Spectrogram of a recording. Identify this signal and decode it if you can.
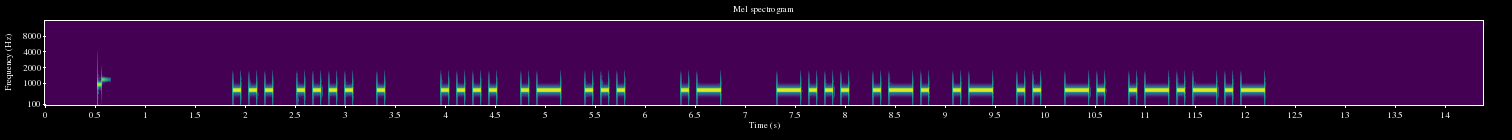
Morse code, heard as a keyed tone, about 15 wpm, 700 Hz. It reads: SHE HAS A BRAIN.
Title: Sentences from Top 1100 Words 15wpm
